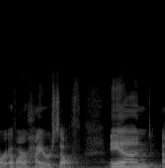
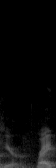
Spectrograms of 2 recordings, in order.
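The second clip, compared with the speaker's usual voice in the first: ordinary talk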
